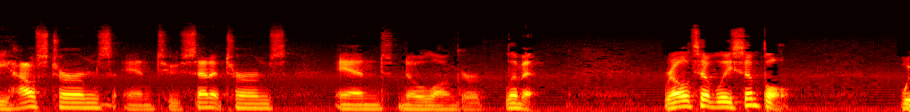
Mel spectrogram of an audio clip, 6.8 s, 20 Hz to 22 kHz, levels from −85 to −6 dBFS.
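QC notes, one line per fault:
throughout: mains buzz, a raspy 50 Hz buzz roughly 25 dB below the speech. Its switching spikes carry harmonics far up the spectrum, unlike a smooth low hum.
2.63–6.83 s: adaptive stream at a lower bitrate. The speech abruptly loses treble above 11.4 kHz and sounds smeared, which fits a drop from 96 to 32 kbit/s AAC-LC. There is no gap, unlike a dropout.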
